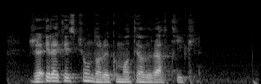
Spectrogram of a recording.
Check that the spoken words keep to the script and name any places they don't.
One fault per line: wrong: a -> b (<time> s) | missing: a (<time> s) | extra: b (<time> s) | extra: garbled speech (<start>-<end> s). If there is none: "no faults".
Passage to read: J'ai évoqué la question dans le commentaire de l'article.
missing: évoqué (0.5 s)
